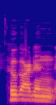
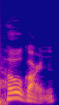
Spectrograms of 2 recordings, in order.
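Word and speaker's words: Hoegaarden: Yeah, it's spelled H-O-E, garden, so you assume it's ho, like Laura's a ho. But it's actually right. Who garden, like who is Laura? – I mean, it used to be...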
